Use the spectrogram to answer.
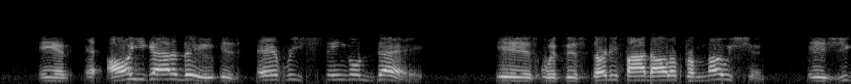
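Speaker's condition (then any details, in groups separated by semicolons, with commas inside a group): No condition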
